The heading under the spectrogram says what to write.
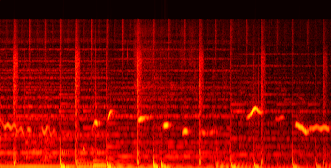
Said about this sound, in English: That was … and a little bit of your whistling.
